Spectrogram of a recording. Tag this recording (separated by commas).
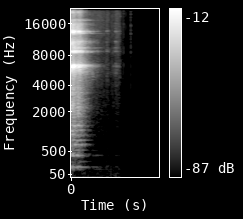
Tambourine, Percussion, Music, Musical instrument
